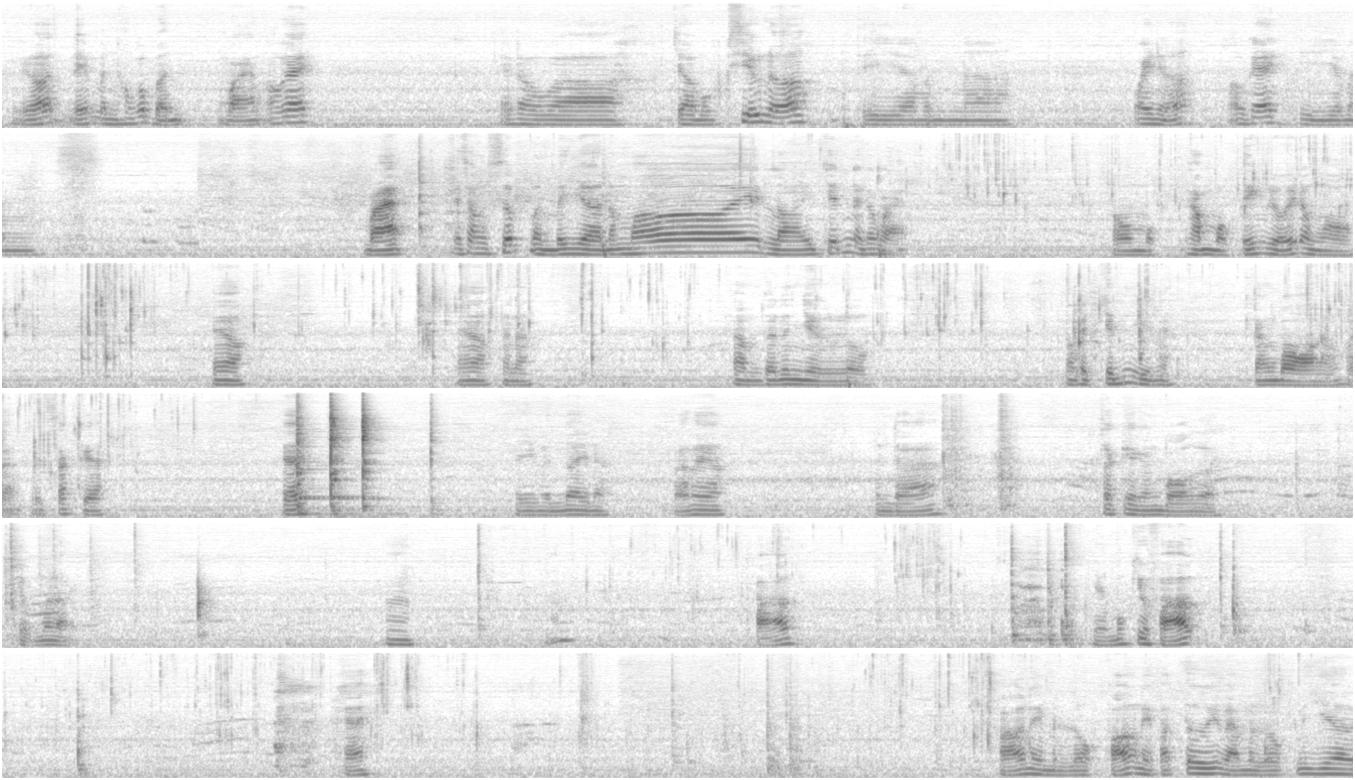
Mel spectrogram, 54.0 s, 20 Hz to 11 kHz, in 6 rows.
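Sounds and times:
boiling water: 0:00.0 - 0:54.0
broth simmering: 0:00.0 - 0:54.0
ladle stirring in pot: 0:10.3 - 0:30.2, 0:41.8 - 0:43.3, 0:44.1 - 0:53.9
liquid dripping: 0:14.8 - 0:22.9, 0:23.5 - 0:28.4, 0:39.8 - 0:42.7, 0:45.3 - 0:48.9, 0:50.7 - 0:52.0
ladle clicking against pot: 0:29.0 - 0:30.0.

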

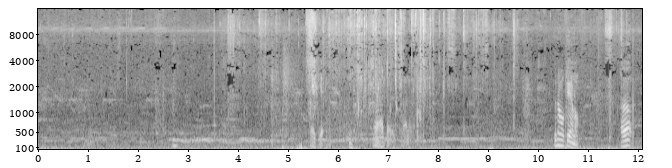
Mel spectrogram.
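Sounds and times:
low drawn-out bird call: 0:00.0 - 0:12.0.

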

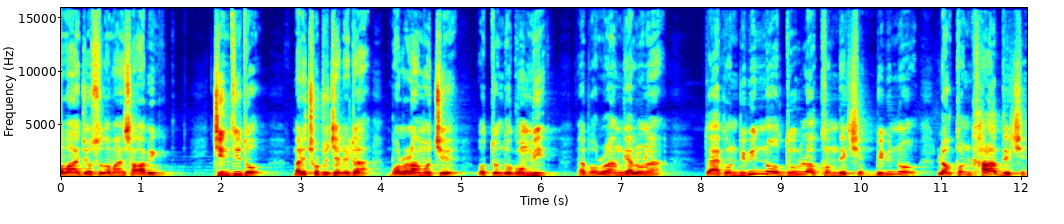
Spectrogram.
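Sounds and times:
man talking into a microphone: 0:00.0 - 0:12.0.

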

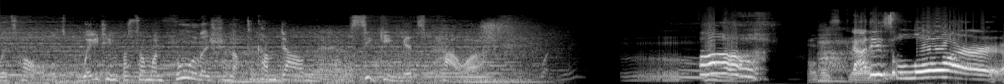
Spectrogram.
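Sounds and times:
person drawn-out ohh: 0:06.2 - 0:08.6.

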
